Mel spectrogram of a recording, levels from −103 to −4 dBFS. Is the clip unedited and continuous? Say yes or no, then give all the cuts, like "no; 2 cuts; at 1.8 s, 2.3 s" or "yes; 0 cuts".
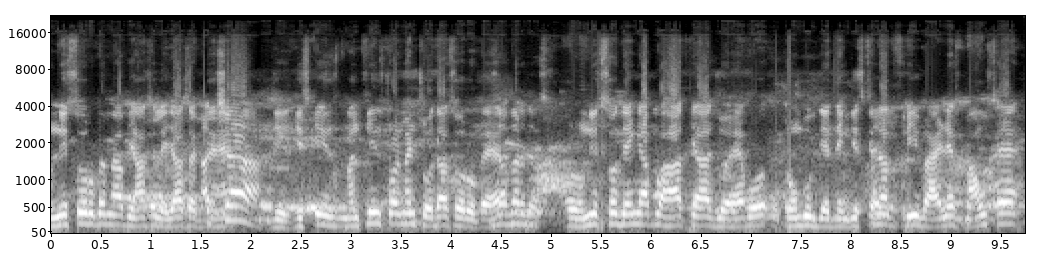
yes; 0 cuts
